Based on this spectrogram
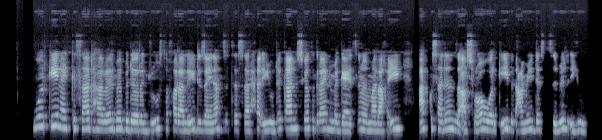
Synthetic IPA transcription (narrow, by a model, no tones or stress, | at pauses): wɔɾkʼinajkʰɨsad̪ɦaβɐlbɐbɨd̪ɐɾɐd͡ʒuzɨt̪ʰɐfɐlalɐjud̪izajnat̪zɨt̪ʰɐsɐɾħɐɨjːud̪ɐkʼanɨsiot̪ʰɨɡɾajnɨmɐɡajɛt͡sʼimɐmaɾaxʕiʔaβkʰɨsad̪ɐnzɨʔa̰sɾo̞wɔɾkʼibɨt̪ʼa̰ʕmid̪ɐs | ɨβɨlɨjːu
